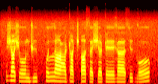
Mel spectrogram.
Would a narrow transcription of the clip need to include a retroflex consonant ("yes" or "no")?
yes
